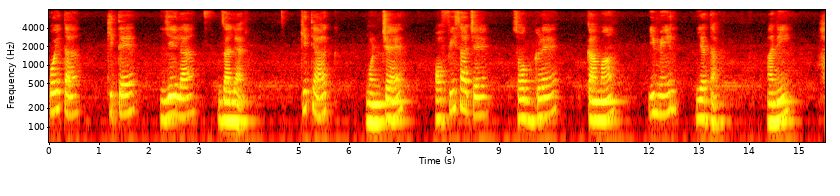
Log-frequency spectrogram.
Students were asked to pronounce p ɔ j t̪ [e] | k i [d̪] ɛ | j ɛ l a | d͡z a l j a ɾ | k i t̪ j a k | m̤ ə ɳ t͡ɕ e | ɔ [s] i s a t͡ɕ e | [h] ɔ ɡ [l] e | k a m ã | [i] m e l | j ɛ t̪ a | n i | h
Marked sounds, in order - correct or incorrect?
incorrect: a, incorrect: t̪, incorrect: f, incorrect: s, incorrect: ɭ, correct

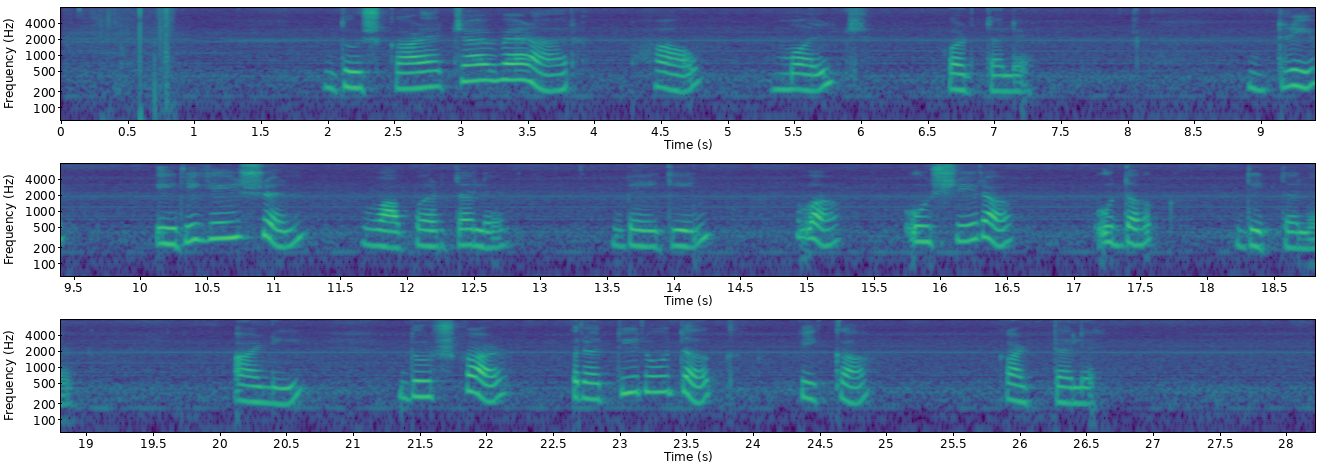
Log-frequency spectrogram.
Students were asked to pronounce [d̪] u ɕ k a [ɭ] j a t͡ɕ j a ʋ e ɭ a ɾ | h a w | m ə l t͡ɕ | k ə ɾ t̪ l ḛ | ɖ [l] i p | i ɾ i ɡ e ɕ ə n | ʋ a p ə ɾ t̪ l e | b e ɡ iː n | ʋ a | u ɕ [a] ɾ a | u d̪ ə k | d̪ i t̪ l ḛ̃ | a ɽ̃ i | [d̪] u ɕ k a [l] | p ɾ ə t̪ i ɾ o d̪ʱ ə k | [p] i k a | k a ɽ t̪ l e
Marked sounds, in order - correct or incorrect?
correct, correct, incorrect: ɾ, incorrect: i, correct, incorrect: ɭ, correct

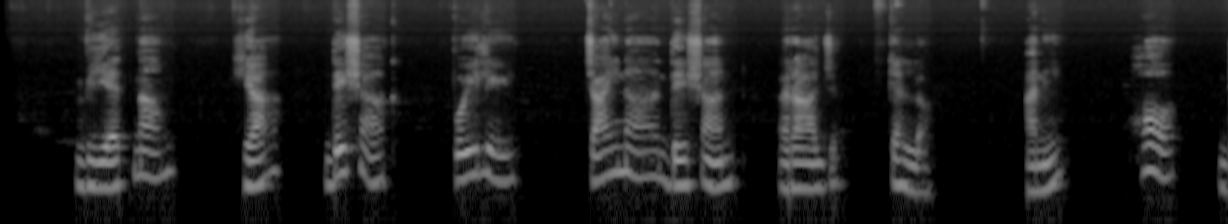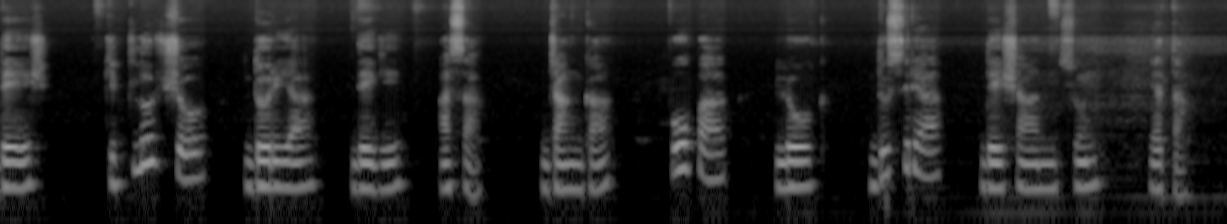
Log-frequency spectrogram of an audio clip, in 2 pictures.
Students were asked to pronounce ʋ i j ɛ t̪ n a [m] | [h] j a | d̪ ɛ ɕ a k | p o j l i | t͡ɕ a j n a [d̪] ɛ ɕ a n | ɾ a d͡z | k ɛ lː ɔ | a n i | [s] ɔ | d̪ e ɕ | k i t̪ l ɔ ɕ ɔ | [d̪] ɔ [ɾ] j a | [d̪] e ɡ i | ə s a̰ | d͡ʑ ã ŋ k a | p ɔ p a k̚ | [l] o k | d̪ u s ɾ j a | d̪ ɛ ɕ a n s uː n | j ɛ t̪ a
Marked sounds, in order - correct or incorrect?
correct, correct, correct, incorrect: h, correct, correct, correct, correct

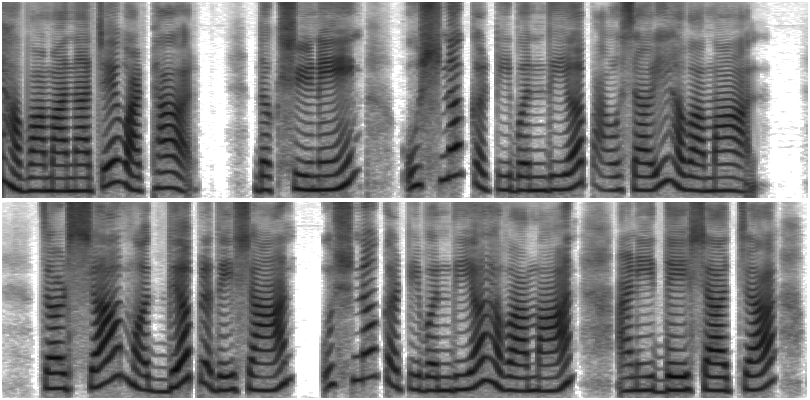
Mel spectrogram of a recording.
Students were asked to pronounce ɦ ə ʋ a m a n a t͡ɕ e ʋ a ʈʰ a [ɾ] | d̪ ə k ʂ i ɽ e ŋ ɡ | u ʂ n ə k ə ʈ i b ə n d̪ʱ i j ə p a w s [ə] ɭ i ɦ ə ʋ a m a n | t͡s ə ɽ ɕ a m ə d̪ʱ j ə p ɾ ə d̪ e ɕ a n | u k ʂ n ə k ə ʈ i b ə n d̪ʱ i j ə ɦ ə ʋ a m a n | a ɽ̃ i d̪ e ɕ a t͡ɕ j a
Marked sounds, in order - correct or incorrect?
correct, incorrect: a

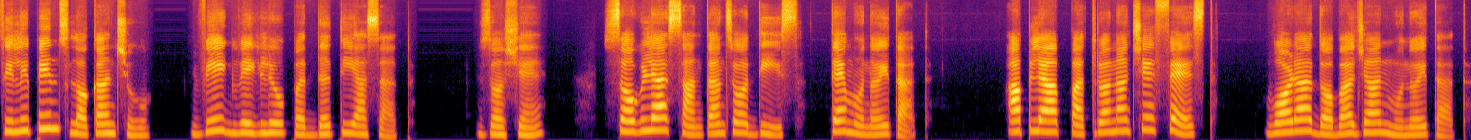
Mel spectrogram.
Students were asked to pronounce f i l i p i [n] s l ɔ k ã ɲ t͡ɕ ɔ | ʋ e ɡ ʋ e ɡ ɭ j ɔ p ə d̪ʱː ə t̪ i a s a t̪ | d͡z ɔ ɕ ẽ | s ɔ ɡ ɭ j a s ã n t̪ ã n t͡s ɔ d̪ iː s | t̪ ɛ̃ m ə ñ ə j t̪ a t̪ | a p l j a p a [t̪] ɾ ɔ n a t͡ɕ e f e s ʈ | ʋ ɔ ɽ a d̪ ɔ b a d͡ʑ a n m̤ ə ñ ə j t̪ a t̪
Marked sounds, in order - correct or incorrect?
correct, correct

